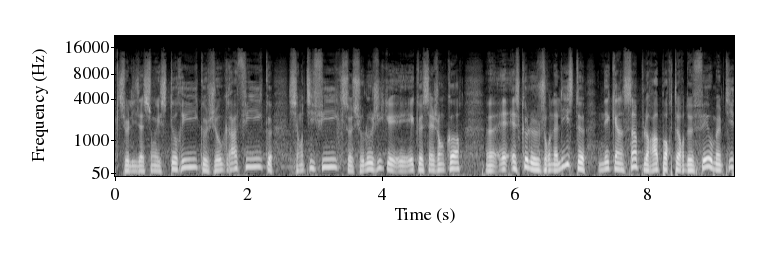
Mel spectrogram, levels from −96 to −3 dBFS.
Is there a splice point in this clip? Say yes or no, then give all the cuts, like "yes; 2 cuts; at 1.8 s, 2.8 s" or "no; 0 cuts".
no; 0 cuts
